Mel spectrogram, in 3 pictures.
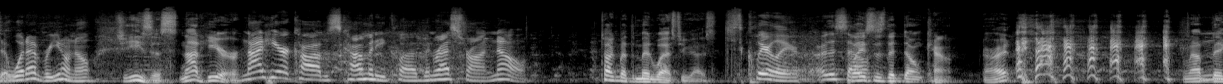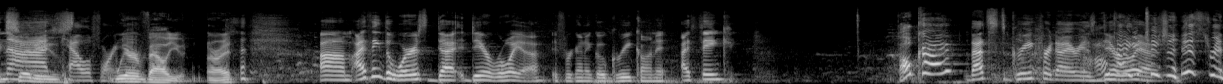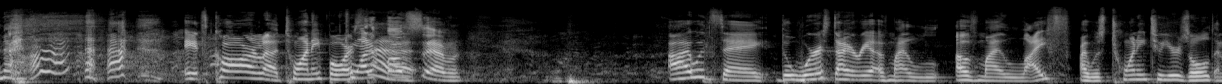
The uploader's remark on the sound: It's LIVE from San Francisco (Man Frandisco).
